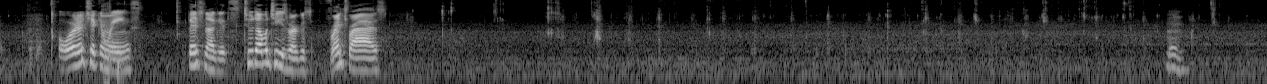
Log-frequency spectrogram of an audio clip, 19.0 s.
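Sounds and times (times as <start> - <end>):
person chewing crunchy food: 6.0 - 19.0.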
